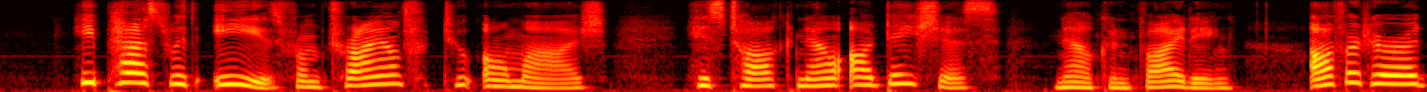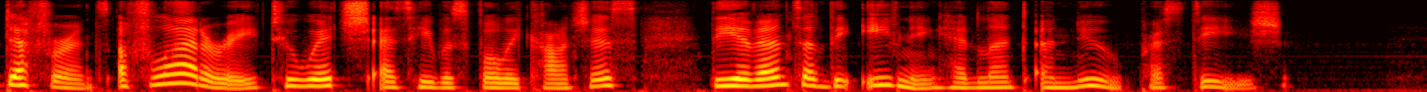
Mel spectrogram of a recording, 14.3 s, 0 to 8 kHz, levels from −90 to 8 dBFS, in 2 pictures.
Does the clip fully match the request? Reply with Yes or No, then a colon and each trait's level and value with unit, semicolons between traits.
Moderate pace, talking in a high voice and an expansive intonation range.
Yes: average, 155 wpm; high, 200 Hz; wide, 7.1 semitones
